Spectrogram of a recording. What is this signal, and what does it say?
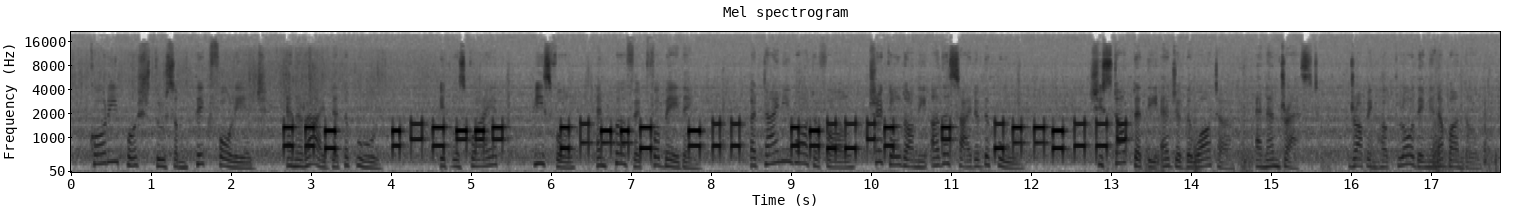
DTMF, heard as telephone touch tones, dialled by hand, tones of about 120 ms. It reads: 551 4#5**0 29772 466 5433#5 0 388166#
